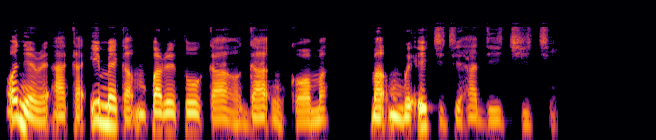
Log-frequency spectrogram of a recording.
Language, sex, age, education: Igbo, male, 15-29, tertiary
